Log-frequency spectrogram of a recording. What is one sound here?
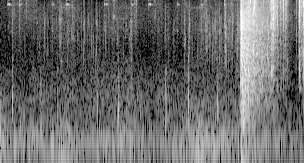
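Footsteps tap lightly at an even pace.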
